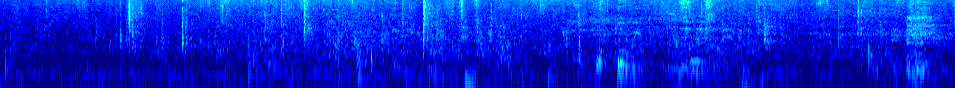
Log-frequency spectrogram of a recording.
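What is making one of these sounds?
A mixed choir sings softly in an echoing hall.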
